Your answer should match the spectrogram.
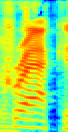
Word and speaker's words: craic: Crack is what an Irish session's all about. That means good fun. So we should say that's spelled C-R-A-I-C? – Yes.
